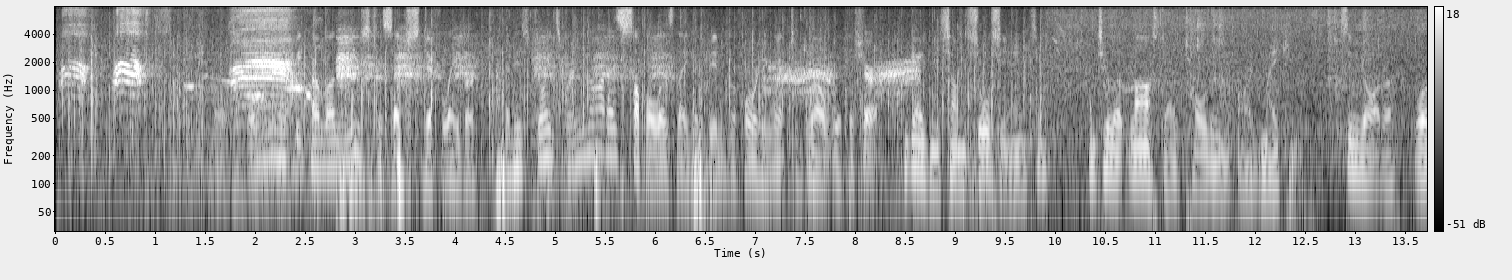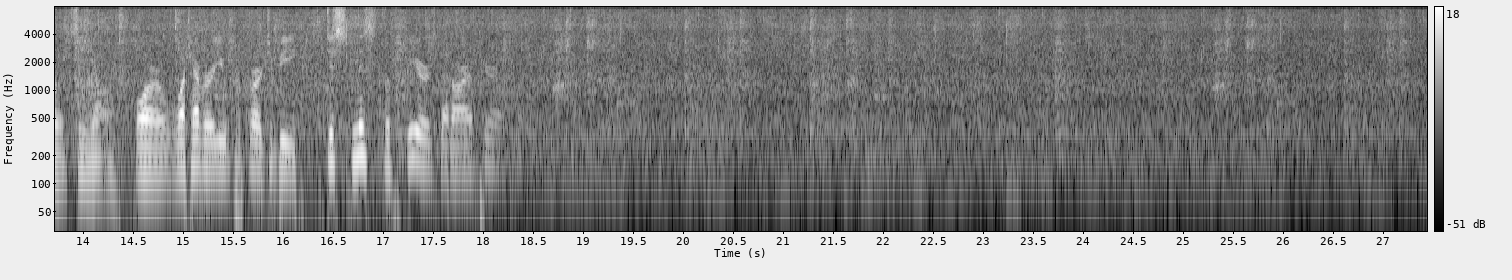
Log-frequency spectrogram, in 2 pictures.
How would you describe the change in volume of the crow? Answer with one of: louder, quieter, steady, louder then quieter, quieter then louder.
quieter.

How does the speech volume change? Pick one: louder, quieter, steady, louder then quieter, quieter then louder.
steady.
